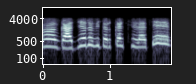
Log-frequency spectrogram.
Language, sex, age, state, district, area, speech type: Odia, female, 18-30, Odisha, Rayagada, rural, conversation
